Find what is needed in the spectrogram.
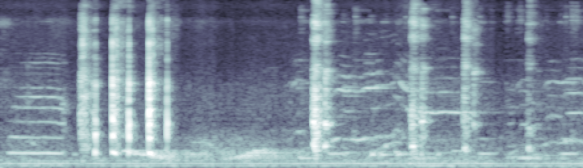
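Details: A young child practises an imitation of an old person's cough, praised by the mother; cough.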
